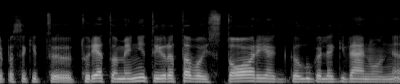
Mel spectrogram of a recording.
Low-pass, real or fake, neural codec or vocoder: 14.4 kHz; real; none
